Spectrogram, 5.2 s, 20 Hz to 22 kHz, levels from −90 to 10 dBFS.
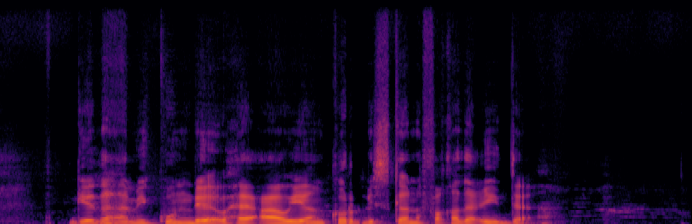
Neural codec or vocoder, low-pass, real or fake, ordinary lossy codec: codec, 44.1 kHz, 7.8 kbps, Pupu-Codec; none; fake; none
